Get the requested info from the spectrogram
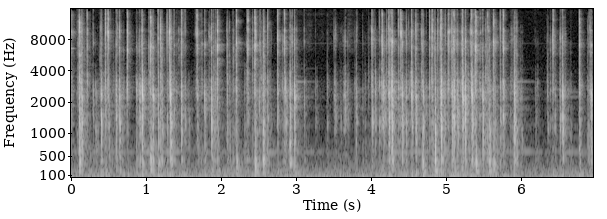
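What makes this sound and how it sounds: Both hands with long nails type rapid key presses on a pink plastic retro mechanical keyboard with round keycaps, a backlit, hollow case. Dense, bright clicking clatters on, with a short lull near the middle before the fast typing resumes.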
